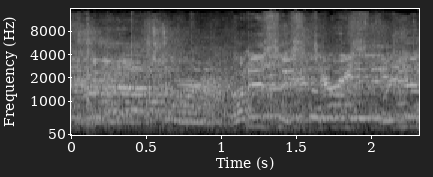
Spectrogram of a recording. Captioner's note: some Applause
